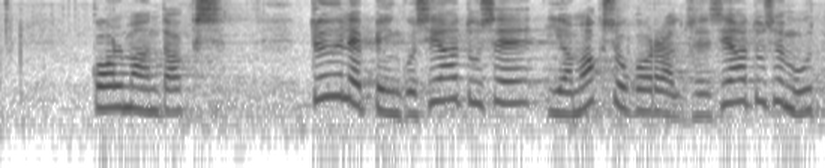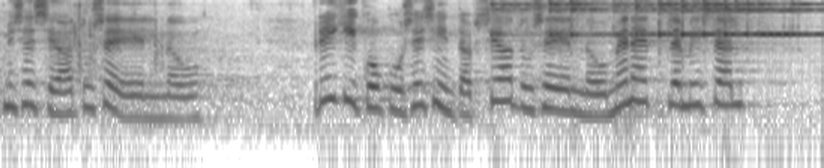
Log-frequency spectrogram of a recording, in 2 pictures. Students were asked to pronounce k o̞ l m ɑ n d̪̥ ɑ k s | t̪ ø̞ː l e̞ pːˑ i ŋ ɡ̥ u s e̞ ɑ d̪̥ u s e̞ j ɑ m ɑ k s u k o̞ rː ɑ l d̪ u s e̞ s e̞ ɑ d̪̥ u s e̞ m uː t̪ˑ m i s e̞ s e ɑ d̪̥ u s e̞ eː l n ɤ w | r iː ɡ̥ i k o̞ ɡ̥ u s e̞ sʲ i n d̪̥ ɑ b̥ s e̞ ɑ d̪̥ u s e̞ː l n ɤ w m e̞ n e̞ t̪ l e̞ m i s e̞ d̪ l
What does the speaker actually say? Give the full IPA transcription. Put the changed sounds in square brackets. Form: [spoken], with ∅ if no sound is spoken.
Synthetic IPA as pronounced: k o̞ l m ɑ n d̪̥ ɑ k s | t̪ ø̞ː l e̞ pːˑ i ŋ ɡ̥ u s e̞ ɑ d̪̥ u s e̞ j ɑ m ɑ k s u k o̞ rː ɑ l d̪ u s e̞ s e̞ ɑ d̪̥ u s e̞ m uː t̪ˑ m i s e̞ s e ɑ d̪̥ u s e̞ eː l n ɤ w | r iː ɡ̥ i k o̞ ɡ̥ u s e̞ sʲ i n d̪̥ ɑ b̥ s e̞ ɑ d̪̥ u s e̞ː l n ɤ w m e̞ n e̞ t̪ l e̞ m i s e̞ [∅] l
